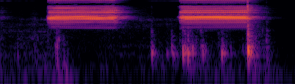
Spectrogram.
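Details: Fire alarm system test: two harsh, high-pitched horn blasts about half a second each with a short gap; the horn strobe is sounding properly.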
